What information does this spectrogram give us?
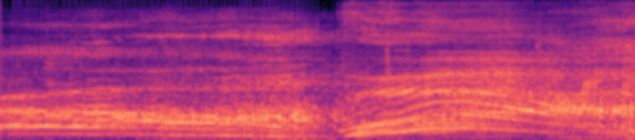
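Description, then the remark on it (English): A man's voice imitates a berserker's roar as it smashes its two battle axes together above its head: a loud, strained, guttural bellow held for over a second, a brief break, then a second roar that swells upward in pitch before sinking. “When this berserker sees you walking up, I think that he actually takes his two battle axes and smashes them together above his head and gives out a...”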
